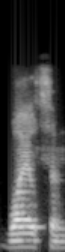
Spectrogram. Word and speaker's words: Wyldsson: And I generally reference at this stage, there's a food company in Tala called Wildson, that's spelled WYLDSSON.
